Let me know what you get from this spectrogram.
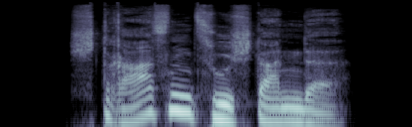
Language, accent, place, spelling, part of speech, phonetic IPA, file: German, Germany, Berlin, Straßenzustande, noun, [ˈʃtʁaːsn̩ˌt͡suːʃtandə], De-Straßenzustande.ogg
- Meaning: dative of Straßenzustand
